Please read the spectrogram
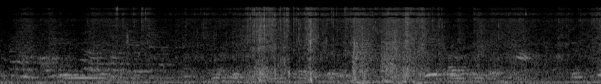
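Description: Indistinct voices of people talking in a shop, with a few brief rustling noises around the middle.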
